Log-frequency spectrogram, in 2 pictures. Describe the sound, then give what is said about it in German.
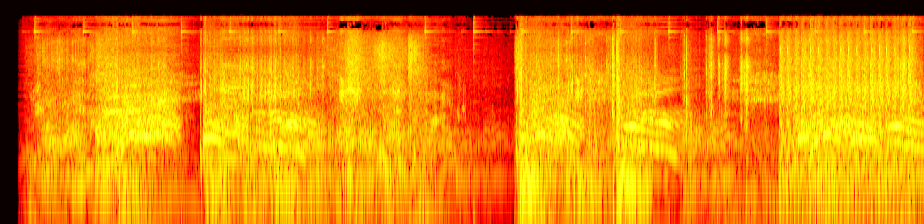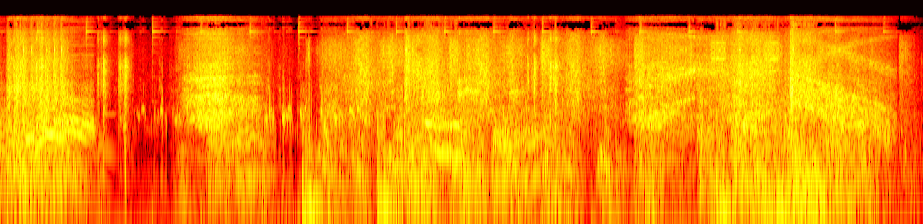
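Loud, dense bursts of retro shooter game effects: gunfire, blasts, thuds and growling monster roars tumbling over one another, with brief silent gaps between chaotic stretches. “was wir vorspielen können, ist tatsächlich die Soundatmosphäre und wir können uns mal ein Bild davon machen, wie das klang damals, wenn man Doom gespielt hat”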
